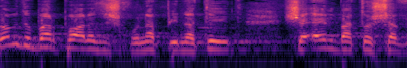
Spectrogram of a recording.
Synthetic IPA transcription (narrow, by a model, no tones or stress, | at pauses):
omɪd̪ubaɾpɔlazɪʃχunapinat̪it̪ | ʃeʔenbat̪oʃav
